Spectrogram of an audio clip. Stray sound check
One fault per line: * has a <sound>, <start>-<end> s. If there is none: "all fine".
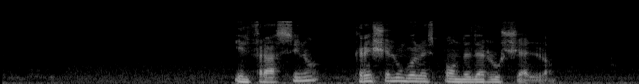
all fine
